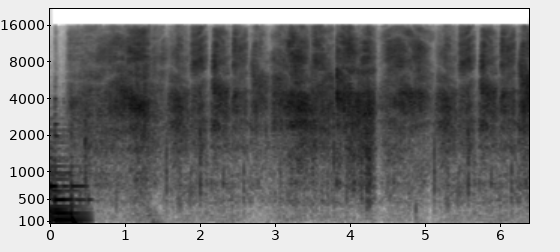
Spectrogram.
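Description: Marker-pen scribbling sound effect: a run of scratchy strokes of uneven length, as lettering is written and struck through. A music sting fades out in the first half second.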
